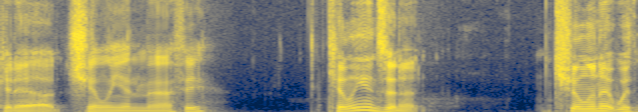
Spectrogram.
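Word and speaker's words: Cillian: out chilly and murphy killian's in it chilling it with murph chilling it he's either chilling it or he's killing it depending on how you pronounce his name killing it every time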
